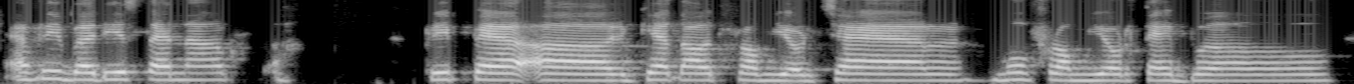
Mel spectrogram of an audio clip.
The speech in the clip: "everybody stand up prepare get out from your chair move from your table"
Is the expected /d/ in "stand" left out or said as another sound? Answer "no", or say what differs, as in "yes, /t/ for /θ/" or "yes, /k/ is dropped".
yes, /d/ is dropped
